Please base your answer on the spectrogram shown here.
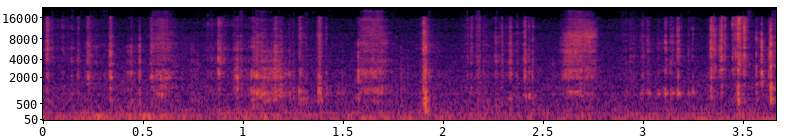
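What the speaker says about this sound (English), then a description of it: "We're going to cut one more piece out here." Scissors snip paper for a handmade card in quick, faint, crisp cuts, a few of them sharper than the rest, in a quiet room.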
